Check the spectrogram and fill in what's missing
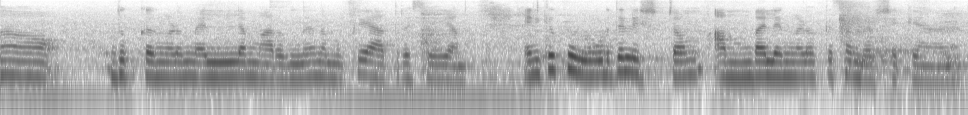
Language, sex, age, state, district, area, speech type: Malayalam, female, 30-45, Kerala, Kasaragod, rural, spontaneous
